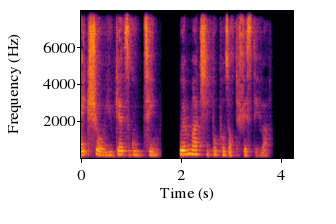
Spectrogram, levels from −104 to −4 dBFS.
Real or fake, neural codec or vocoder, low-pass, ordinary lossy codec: fake; codec, 16 kHz, 0.4 kbps, LongCat-Audio-Codec; none; none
